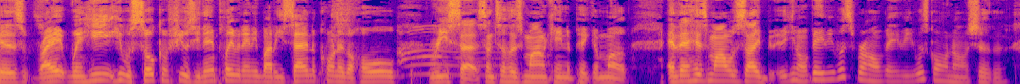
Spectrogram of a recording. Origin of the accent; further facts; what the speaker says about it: Roselle, New Jersey, United States; I grew up in Roselle, which was a small neighborhood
